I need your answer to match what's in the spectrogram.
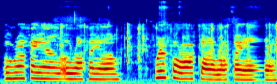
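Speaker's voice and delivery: theatrical Romeo calling up to a balcony; mock Shakespearean lament. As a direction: call for Raphael like a lovesick Romeo.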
